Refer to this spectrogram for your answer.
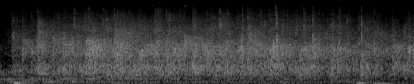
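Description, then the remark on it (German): An audience at a church service applauds steadily, dense overlapping clapping at an even, fairly loud level throughout, with no voices on top. “Das ist jetzt der Applaus.”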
